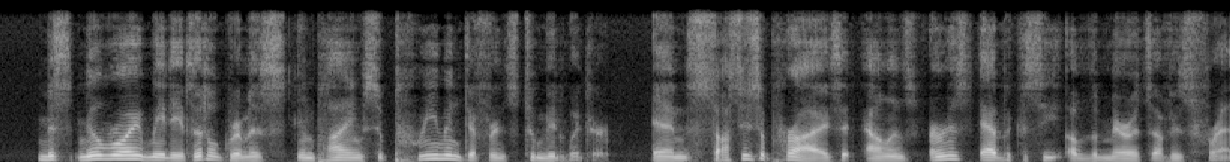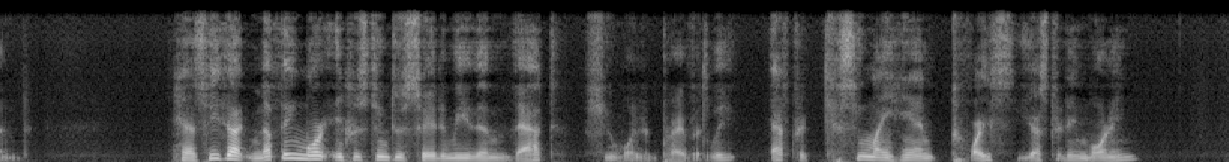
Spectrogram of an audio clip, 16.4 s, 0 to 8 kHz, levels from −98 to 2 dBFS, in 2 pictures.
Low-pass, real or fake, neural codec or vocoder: 7.2 kHz; fake; autoencoder, 48 kHz, 32 numbers a frame, DAC-VAE, trained on Japanese speech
